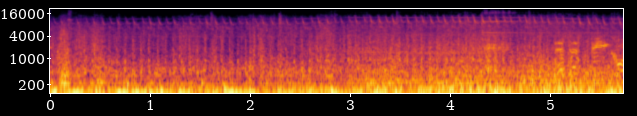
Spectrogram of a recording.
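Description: A support helicopter in Metal Gear Solid V: The Phantom Pain arrives at a landing zone, its rotor thumping loud and close in a steady beat, with faint whistling tones rising near the end.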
